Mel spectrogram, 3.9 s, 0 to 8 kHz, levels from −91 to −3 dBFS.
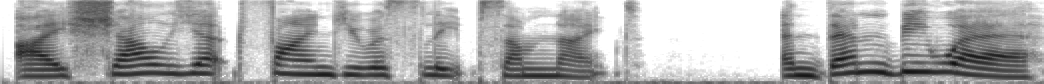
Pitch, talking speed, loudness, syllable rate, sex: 235 Hz, 170 wpm, -19 LUFS, 4.2 syllables/s, female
